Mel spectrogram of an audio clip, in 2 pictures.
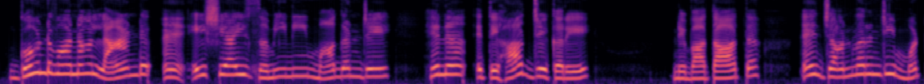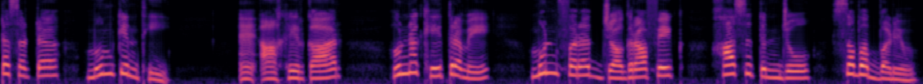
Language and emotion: Sindhi, neutral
